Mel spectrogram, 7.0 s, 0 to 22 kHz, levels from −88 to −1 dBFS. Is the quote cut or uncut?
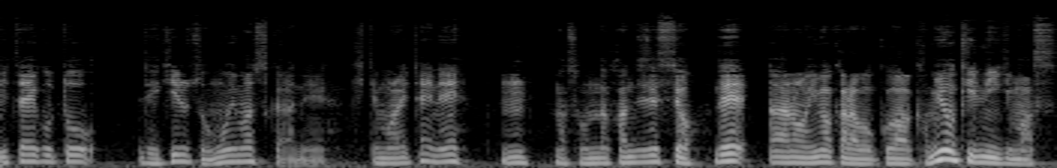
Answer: cut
